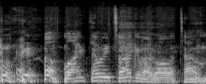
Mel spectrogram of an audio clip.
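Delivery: high, giggly and fast; laughing. Real, not acted. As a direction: laugh through the words. Laughing at covid binge memory.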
